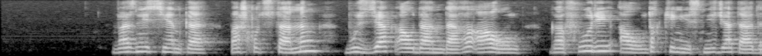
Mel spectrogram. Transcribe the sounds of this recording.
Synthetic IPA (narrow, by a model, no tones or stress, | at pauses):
vazʲnise̞ŋka | b̥ɑsqoɾt̪ə̥st̪ɑnːəɴbuzʲakɑwd̪ɑnənd̪ɑʁəɑwəlˠ | ɡafuɾʲijɑwəlˠd̪əq̚kʲʰe̞ŋe̞sɪne̞ʒɑt̪ɑd̪ə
